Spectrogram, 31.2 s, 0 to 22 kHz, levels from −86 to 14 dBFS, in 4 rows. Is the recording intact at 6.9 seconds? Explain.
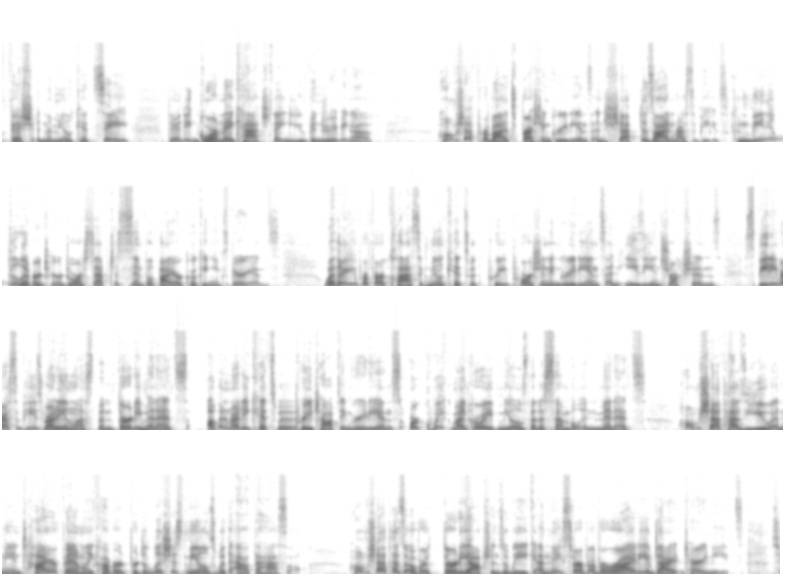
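Yes, at 6.9 seconds the speech plays through cleanly with no dropout, glitch or other technical fault.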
